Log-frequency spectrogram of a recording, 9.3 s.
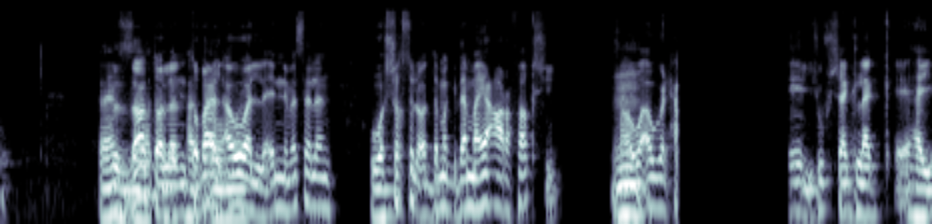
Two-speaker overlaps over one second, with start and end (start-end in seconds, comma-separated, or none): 1.1-2.5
